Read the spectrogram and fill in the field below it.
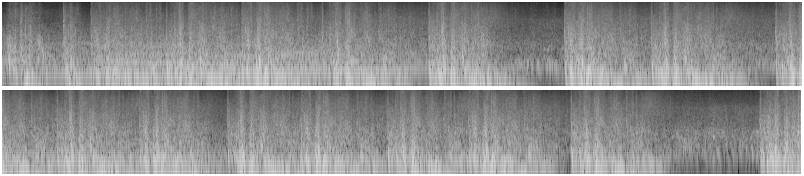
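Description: Water splashes and churns as a creature swims fast through it.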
